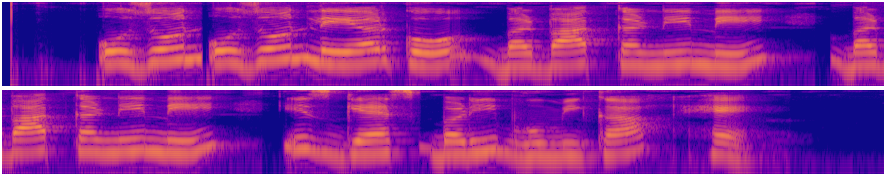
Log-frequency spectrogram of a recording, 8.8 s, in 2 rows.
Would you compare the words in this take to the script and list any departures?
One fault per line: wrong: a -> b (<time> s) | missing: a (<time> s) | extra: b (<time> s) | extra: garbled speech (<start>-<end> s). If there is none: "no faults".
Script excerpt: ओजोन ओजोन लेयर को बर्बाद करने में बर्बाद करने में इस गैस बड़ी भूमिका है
no faults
